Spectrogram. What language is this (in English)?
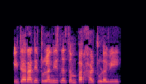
Pashto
